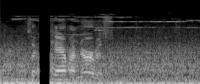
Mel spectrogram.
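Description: Steady low rumble of traffic, with a man's voice speaking briefly about half a second in, just after a momentary dropout in the sound.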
